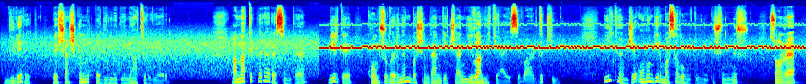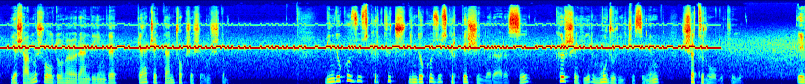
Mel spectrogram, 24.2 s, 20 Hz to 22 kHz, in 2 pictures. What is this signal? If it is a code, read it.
RTTY (45.45 baud, 170 Hz shift), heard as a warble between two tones, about 2200 Hz centre, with speech in Turkish. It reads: 8QICQ SR25K S57NK H4K3L Q4QWO 0FK5K BKHWQ 1UW7V 6L52H 0NS3Z RO1ZI POLOQ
